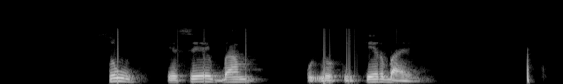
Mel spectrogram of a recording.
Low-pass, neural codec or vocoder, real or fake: 5.4 kHz; none; real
